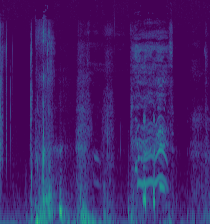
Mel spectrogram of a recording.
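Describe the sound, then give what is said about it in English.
Loud, exaggerated munching and chomping noises imitating a big hearty bite of mayonnaise: a few wet crunchy bursts followed by a wavering, drawn-out vocal groan. “The take mayonnaise a big hearty munch.”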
